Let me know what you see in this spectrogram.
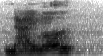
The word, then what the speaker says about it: Neymar: Neymar? Is that how you say it? – Yeah.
